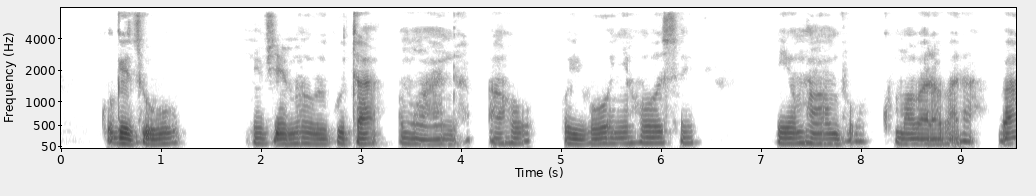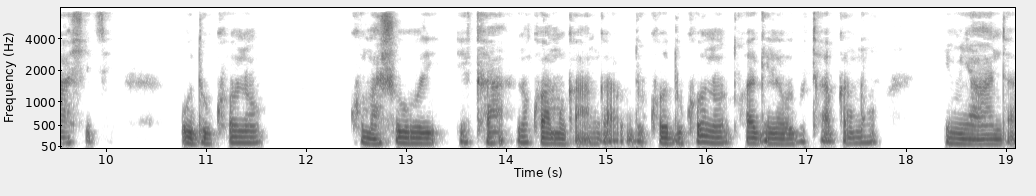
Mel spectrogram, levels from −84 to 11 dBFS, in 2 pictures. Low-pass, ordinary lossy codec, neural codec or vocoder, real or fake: 7.2 kHz; MP3, 48 kbps; vocoder, 22.05 kHz, 80 mel bands, WaveNeXt; fake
